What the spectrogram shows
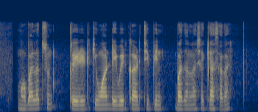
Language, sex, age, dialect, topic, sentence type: Marathi, male, 18-24, Southern Konkan, banking, question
